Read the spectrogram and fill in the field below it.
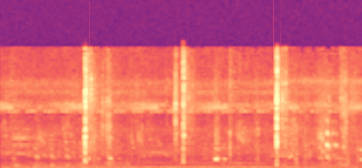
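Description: Rackets hit a shuttlecock back and forth with sharp pops.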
